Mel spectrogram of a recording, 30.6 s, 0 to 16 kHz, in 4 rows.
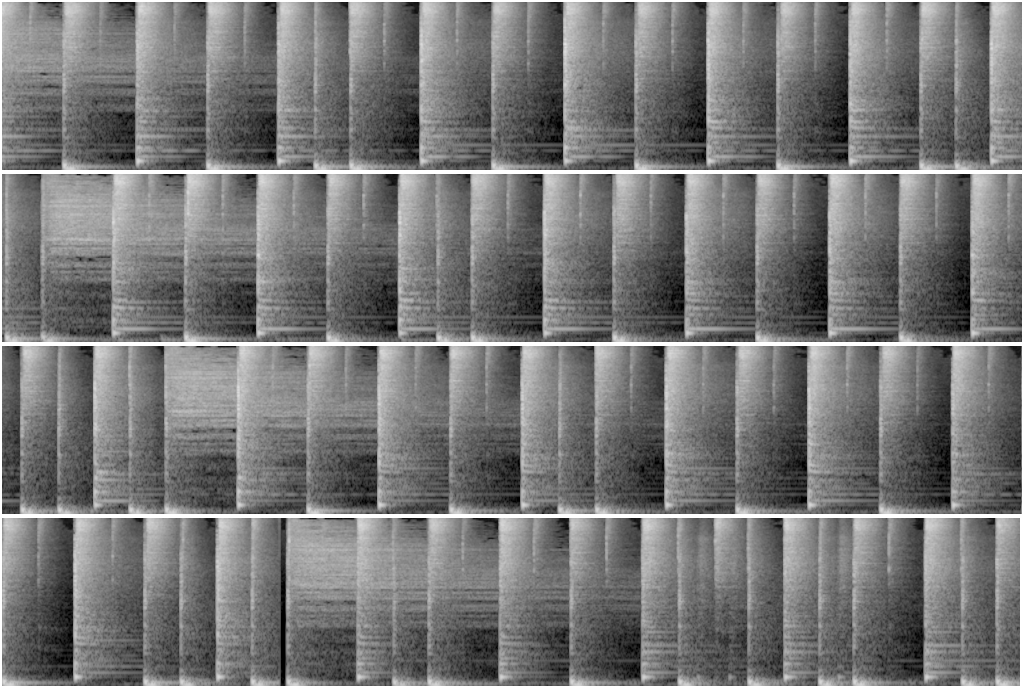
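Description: Drum kit groove built around a 14 x 6.5 inch brass snare drum with an Evans G1 batter head, with steady snare backbeats over kick drum and hi-hat. A cymbal wash comes in about every eight seconds. The snare is heard first fitted with a steel triple-flanged hoop, then with a die-cast hoop.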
